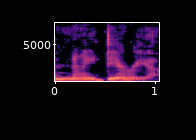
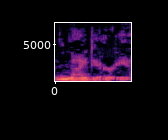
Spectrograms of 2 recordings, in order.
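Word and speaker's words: Cnidaria: next phylum are the nidaria okay now it's spelled c-n-i-d-a-r-i-a the c is silent why i don't i can't okay i don't it's just it is it's the knight area is how we say it these are uh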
